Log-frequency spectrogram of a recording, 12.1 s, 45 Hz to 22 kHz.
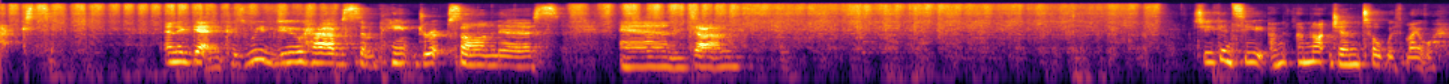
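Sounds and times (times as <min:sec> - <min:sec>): brush scrubbing wood: 0:00.0 - 0:02.8, 0:04.7 - 0:09.8.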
